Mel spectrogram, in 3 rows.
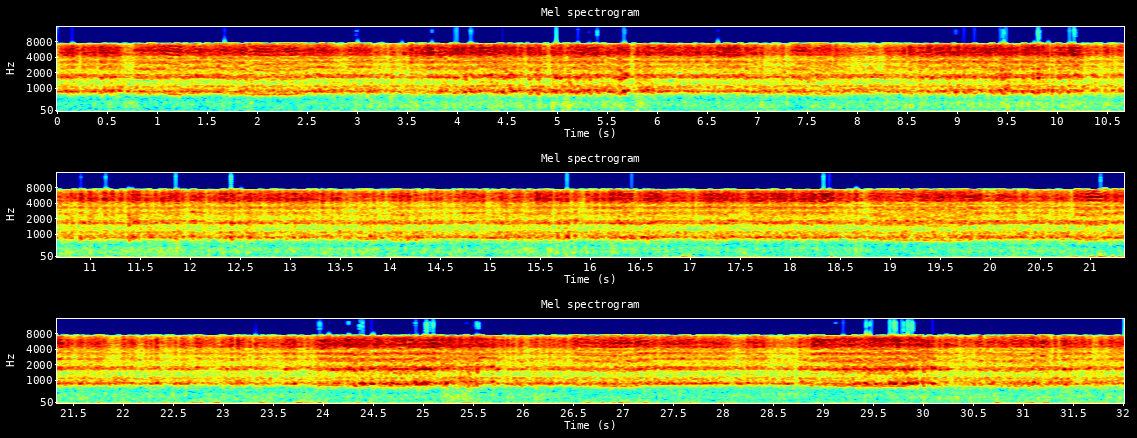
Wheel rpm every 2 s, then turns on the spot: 220, 230, 230, 230, 230, 240, 230, 230, 230, 220, 230, 240, 220, 220, 220, 220.
none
